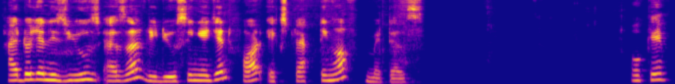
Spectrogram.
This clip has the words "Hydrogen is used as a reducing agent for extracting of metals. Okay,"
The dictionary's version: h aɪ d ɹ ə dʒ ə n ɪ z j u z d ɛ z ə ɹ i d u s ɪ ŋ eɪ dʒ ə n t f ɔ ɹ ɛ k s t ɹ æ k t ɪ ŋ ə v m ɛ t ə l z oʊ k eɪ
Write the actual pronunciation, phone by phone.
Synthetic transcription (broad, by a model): h aɪ d ɹ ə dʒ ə n ɪ z j u z d ɛ z ə ɹ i d u s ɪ ŋ eɪ dʒ ə n t f ɔ ɹ ɛ k s t ɹ æ k t ɪ ŋ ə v m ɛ t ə l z oʊ k eɪ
